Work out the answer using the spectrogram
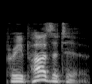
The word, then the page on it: prepositive: British English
